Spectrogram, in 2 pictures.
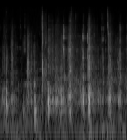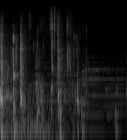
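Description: Close-miked mukbang chewing of a big mouthful of chocolate cake dessert, a dense run of irregular mouth clicks and smacks. About four seconds in the chewing stops and faint music with held notes comes in.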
